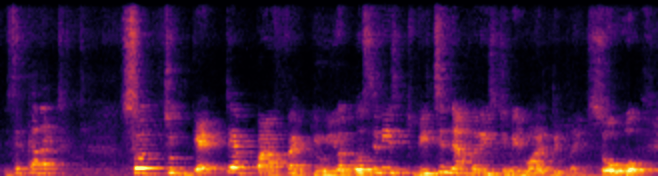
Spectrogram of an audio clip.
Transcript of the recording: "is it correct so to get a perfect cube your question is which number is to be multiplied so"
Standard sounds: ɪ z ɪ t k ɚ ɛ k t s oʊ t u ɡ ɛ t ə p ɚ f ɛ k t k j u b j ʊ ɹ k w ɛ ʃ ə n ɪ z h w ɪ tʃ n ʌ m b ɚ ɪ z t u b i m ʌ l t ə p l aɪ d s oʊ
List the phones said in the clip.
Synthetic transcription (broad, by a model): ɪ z ɪ t k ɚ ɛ k t s oʊ t u ɡ ɛ t ə p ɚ f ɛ k t j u j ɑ ɹ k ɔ s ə l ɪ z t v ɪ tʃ n ʌ m b ɚ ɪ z t u b i m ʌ l t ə p l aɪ s oʊ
